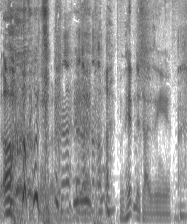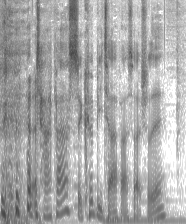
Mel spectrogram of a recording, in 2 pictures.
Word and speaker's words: tapas: Dude, it's tap not tap ass.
